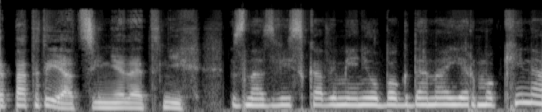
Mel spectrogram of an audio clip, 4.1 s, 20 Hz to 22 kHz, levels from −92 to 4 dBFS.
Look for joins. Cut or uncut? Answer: cut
